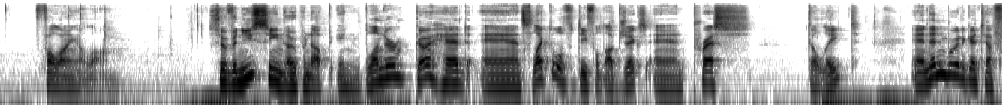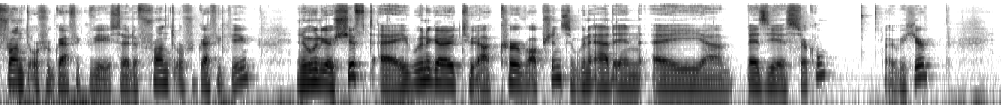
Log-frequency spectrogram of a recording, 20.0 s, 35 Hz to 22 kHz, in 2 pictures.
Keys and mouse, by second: 1.0-1.6 middle drag, 5.3-5.9 drag, 8.1 Delete, 10.0 KP_1, 12.2-12.6 shift+middle drag, 13.6 shift+a.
